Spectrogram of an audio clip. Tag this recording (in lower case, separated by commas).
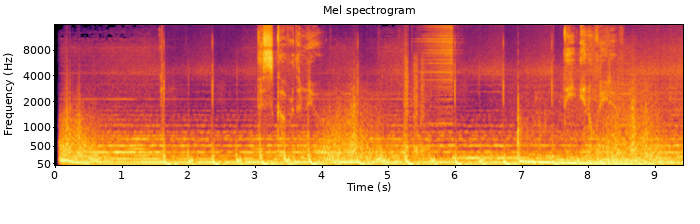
music, speech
